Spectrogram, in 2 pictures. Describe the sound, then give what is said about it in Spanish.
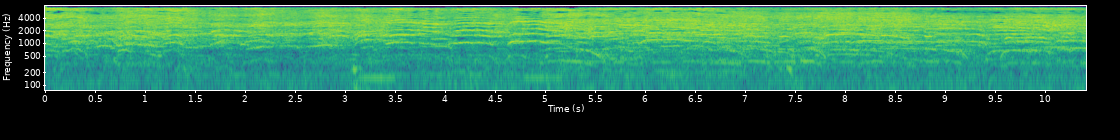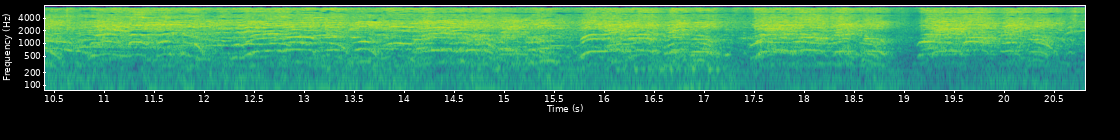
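A large crowd in a shop in Bogotá shouts and jeers at Ecopetrol president Ricardo Roa while he is grocery shopping, a continuous, loud roar of overlapping angry voices with occasional sharper yells rising above the din. “Ricardo Roa, en una tienda de Bogotá, pero impresionante la bulla, la gritería. Es que la gente está ofendida.”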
